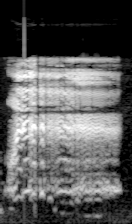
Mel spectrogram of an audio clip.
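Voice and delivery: one sad crying quack. A narrator's reading. Duck with a hurt knee crying, high sobbing quack. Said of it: "she was crying".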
